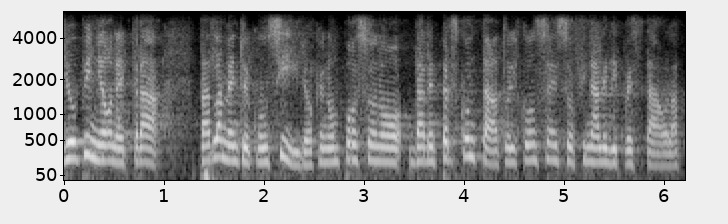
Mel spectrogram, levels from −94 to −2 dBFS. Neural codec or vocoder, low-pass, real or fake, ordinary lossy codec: none; 5.4 kHz; real; Opus, 16 kbps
